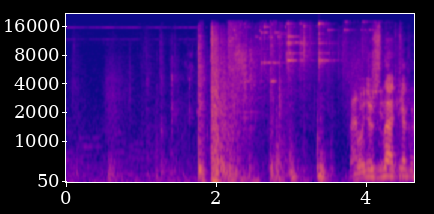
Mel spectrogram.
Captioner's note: gunshot, glass stters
